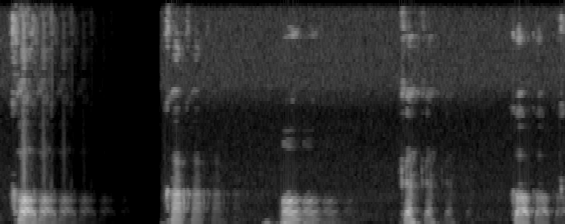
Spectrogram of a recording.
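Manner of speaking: कोक split into ख, ओ, क then blended; teacher sounding out कोक; sounded out word. Shown as a demonstration. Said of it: "teacher segmenting word कोक".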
